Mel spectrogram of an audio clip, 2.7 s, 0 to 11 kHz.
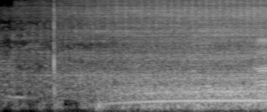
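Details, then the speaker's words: Rewound capacitor-less snail-shell blower motor on first test after reassembly: a click, then a smooth hum rising in pitch as it spins up and settles, air flowing, motor running freely and drawing about 0.05 A. "sudah keluar anginnya di sini. Sudah suara hidup dengan nah, sudah keluar anginnya Begono, dan ampernya menunjukkan 0,05 setengah ampere."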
